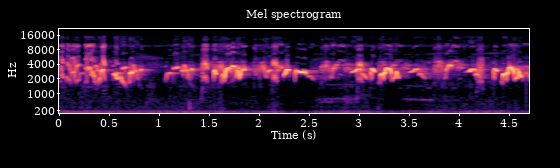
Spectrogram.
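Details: Sooty-headed bulbul lure call used for trapping birds: dense, continuous chattering of sharp chirps and short warbled notes, overlapping in quick bursts with barely a pause, and a faint low hum underneath.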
